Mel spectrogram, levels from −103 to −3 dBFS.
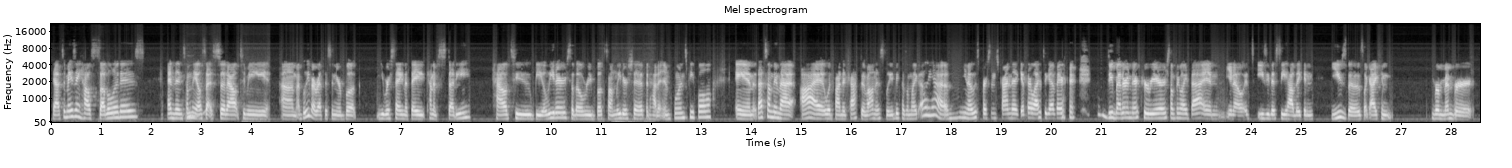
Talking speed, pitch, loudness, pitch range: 205 wpm, 175 Hz, -17 LUFS, 160-195 Hz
